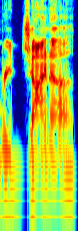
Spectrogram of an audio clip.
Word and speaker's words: Regina: Hey, Gage from Regina, the city that rhymes with fun.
